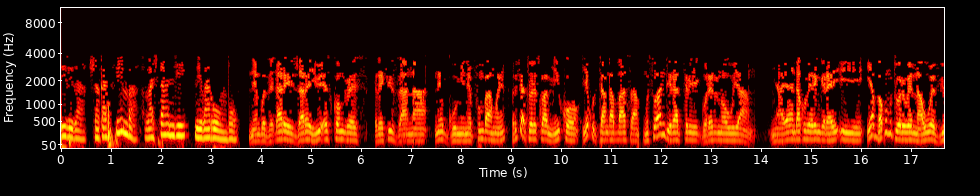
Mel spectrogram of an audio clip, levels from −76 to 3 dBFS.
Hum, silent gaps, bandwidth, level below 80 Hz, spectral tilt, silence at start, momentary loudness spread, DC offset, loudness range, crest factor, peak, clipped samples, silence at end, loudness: none; 3.58-3.74 s; 4 kHz; -50 dBFS; -11.5 dB/octave; 0 s; 9 LU; under 0.1%; 4 LU; 16 dB; -6 dBFS; under 0.1%; 0 s; -24 LUFS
